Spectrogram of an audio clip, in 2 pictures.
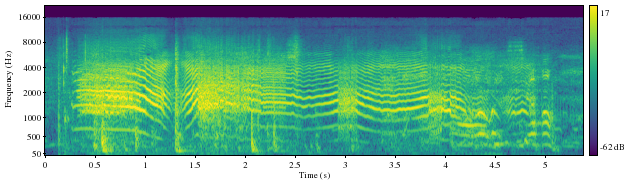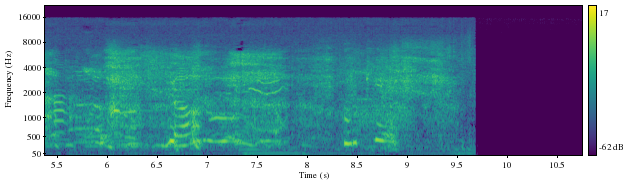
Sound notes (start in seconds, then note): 0.2 screaming; 4.1 women weeping; 8.1 speaks in spanish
